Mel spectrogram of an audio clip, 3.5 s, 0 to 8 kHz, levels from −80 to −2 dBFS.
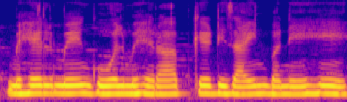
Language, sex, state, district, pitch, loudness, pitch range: Hindi, female, Madhya Pradesh, Bhopal, 180 Hz, -9 LUFS, 175-185 Hz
